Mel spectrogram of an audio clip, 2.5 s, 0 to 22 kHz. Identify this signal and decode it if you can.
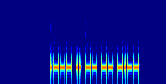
Morse code, heard as a keyed tone, about 50 wpm, 700 Hz. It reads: JIMMY
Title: Multi-letter Phonemes 50wpm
